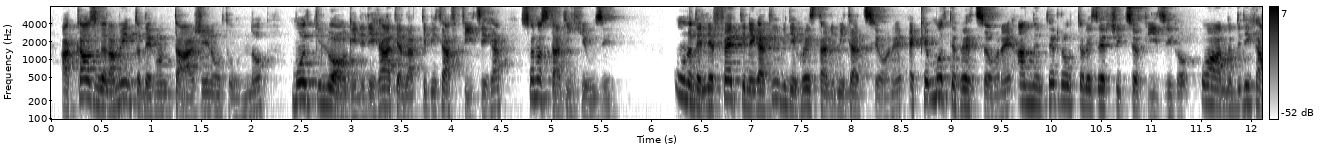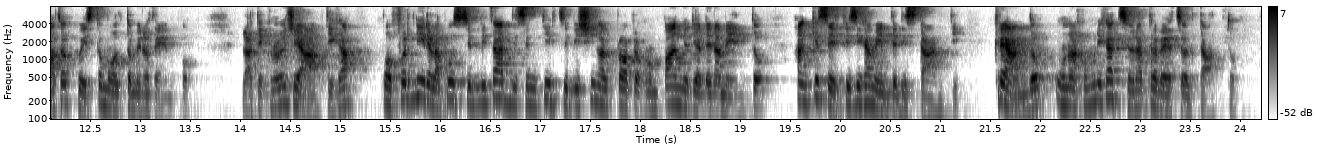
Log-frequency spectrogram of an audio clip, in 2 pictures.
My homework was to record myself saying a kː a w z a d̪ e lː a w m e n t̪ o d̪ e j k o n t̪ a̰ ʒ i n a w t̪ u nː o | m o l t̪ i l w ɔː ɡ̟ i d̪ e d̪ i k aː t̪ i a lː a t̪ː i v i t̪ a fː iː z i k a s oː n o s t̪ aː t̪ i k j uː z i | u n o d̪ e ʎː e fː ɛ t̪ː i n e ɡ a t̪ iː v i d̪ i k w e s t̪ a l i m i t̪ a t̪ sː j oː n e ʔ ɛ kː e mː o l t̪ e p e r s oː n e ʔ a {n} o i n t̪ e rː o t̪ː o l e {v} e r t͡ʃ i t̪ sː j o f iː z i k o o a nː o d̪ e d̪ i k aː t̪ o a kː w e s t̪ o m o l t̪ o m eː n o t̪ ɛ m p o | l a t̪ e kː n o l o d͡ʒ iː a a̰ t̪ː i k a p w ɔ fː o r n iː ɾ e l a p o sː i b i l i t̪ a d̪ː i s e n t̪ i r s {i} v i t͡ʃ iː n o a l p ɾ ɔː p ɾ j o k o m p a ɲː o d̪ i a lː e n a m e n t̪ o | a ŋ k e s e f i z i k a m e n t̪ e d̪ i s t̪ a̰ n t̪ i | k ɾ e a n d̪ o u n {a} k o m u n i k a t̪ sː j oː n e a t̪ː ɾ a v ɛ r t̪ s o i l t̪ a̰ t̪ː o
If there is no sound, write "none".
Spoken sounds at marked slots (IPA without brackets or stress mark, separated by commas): nː, z, i, a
